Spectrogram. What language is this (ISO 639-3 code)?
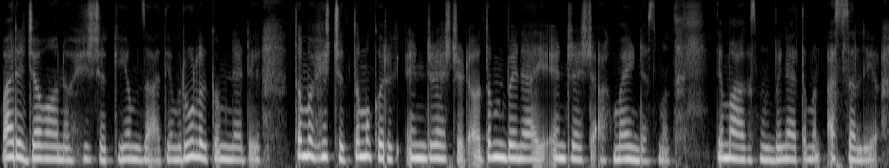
kas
